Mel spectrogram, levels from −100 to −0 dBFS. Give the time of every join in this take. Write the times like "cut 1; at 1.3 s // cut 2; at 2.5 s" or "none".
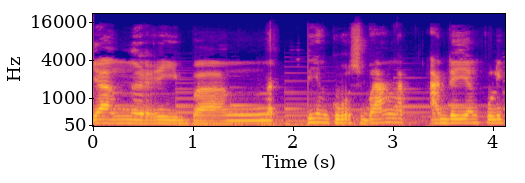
cut 1; at 2.1 s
